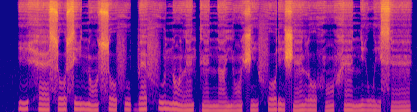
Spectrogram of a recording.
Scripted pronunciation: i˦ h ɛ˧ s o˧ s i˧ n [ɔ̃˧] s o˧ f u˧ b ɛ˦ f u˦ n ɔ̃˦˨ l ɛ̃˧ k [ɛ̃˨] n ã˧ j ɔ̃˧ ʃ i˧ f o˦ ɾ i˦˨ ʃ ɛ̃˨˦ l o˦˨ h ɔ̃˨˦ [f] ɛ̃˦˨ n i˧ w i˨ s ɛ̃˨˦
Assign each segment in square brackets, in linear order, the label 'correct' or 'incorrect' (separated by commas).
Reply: incorrect, correct, incorrect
